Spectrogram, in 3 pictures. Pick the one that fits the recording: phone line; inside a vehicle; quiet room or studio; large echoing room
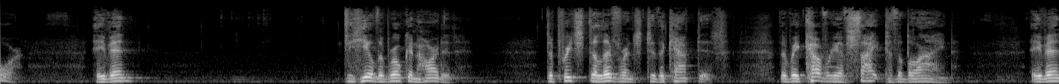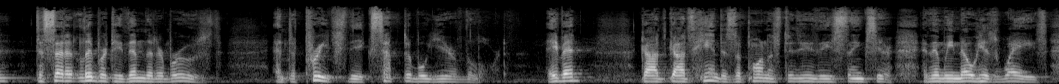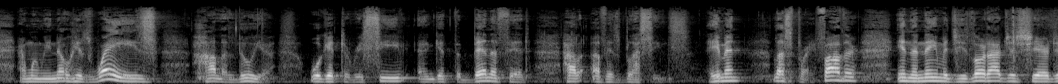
large echoing room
